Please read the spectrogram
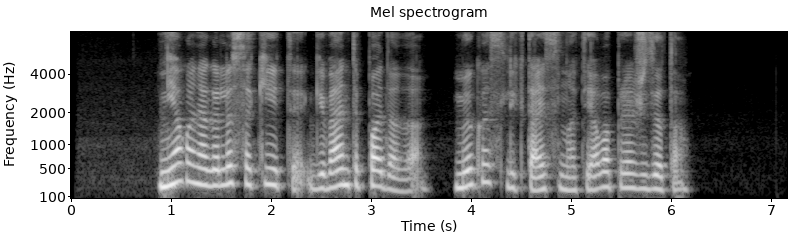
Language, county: Lithuanian, Kaunas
